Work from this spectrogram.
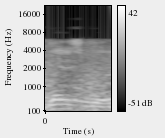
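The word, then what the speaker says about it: BlazBlue: Blaze blue, yep. Blaze or blast? Huh? Blaze or blast? Blaze. It's pronounced blaze, but without the E.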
